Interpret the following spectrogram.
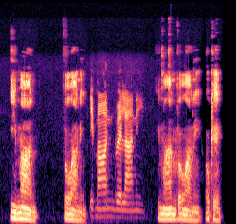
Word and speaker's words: Iman Vellani: I like it when they show real-life examples, not just the computerized version of, this is how you pronounce this name. Iman Vellani. Iman Vellani.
